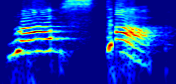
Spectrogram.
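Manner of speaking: loud high command; shouting stop. Acted. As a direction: yell at him to stop. Mother stops son taking cat.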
